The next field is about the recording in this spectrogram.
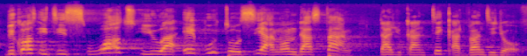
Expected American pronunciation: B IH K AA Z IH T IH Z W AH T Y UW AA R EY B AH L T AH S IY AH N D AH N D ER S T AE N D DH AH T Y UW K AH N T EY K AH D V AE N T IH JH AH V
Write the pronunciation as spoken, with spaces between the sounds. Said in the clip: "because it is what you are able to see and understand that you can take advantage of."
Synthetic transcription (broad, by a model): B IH K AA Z IH T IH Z W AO T Y UW AA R EY B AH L T AH S IY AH N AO N D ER S T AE N D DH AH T Y UW K AH N T EY K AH D V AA N T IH JH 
